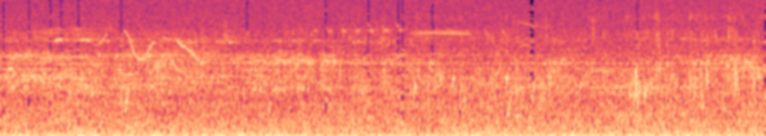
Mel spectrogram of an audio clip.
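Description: Near silence: faint outdoor quiet with a bird's whistled call of a few sweeping notes about a second in, and a few faint ticks near the end.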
